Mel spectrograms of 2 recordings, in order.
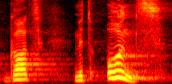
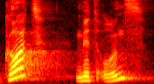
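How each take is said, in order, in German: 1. Die Betonung liegt auf dem Wort uns. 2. Die Betonung liegt auf dem Wort Gott. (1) "bei jedem Punkt liegt die Betonung auf einem anderen Wort" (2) "bei jedem Punkt liegt die Betonung auf einem anderen Wort"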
